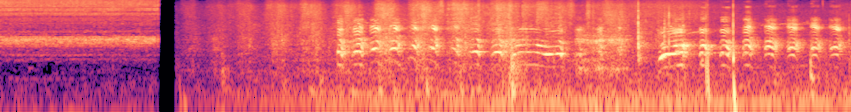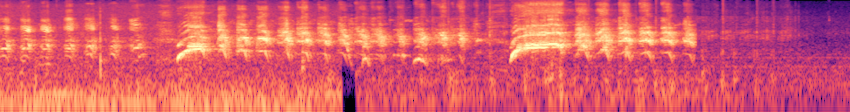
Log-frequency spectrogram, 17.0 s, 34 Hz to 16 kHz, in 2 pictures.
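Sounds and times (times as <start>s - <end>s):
woman laughing hard: 3.4s - 15.5s.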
